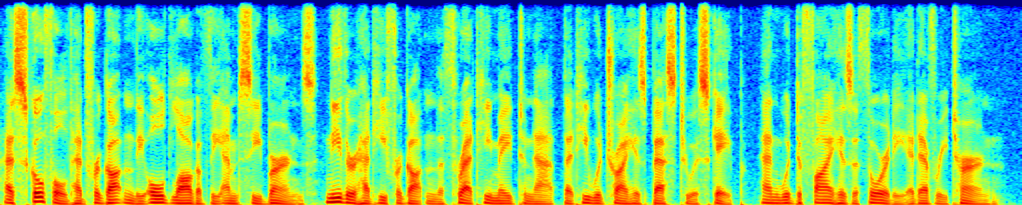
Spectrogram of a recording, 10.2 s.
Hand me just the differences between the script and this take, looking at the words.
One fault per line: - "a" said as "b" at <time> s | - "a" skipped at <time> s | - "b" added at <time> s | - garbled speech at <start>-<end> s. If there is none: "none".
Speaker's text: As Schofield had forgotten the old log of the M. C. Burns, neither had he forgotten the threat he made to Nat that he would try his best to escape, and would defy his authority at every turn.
none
